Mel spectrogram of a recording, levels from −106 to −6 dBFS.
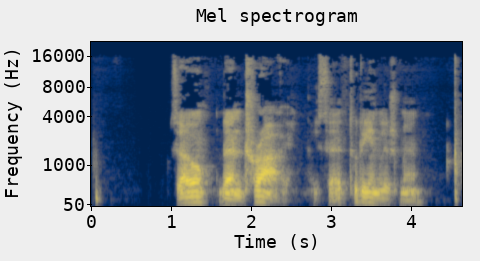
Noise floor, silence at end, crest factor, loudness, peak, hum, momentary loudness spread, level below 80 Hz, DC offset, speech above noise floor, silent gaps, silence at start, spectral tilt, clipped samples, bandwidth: -88 dBFS; 0 s; 20 dB; -20 LUFS; -2 dBFS; none; 16 LU; -62 dBFS; under 0.1%; 68 dB; none; 0.05 s; -4 dB/octave; under 0.1%; 16.5 kHz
